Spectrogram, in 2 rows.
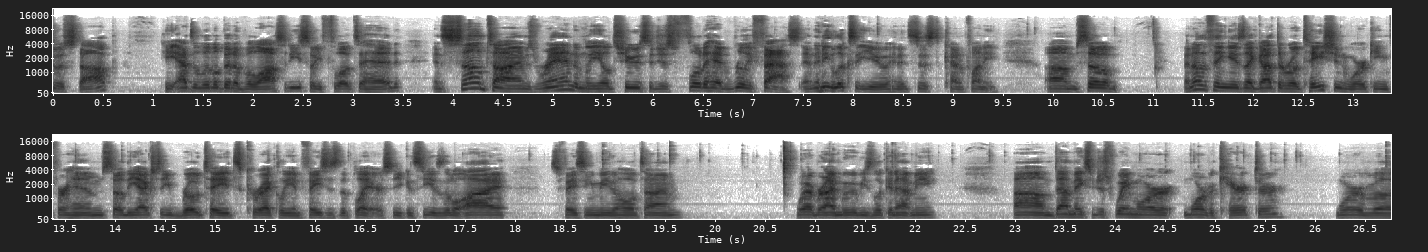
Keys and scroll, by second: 0.0-2.7 typing, 7.3-8.0 typing, 9.2-22.9 typing, 26.5-26.7 typing.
